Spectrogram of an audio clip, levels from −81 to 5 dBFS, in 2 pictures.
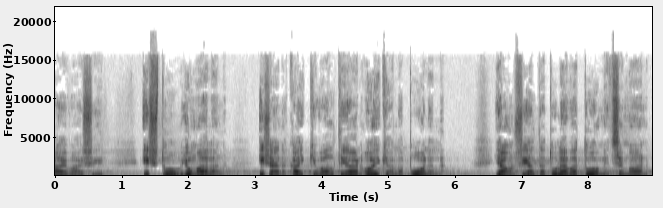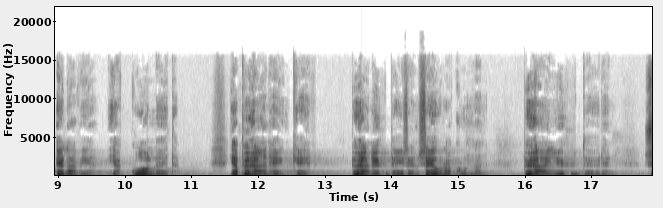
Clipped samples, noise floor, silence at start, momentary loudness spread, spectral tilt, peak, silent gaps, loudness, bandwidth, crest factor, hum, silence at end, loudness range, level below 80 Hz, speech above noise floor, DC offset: under 0.1%; -40 dBFS; 0 s; 16 LU; -3.5 dB/octave; 0 dBFS; none; -17 LUFS; 16.5 kHz; 18 dB; none; 0 s; 3 LU; -40 dBFS; 23 dB; under 0.1%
